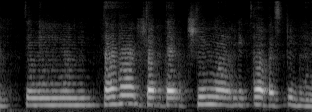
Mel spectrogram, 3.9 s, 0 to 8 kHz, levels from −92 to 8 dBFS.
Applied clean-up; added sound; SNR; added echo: neural mask model DeepFilterNet 3.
